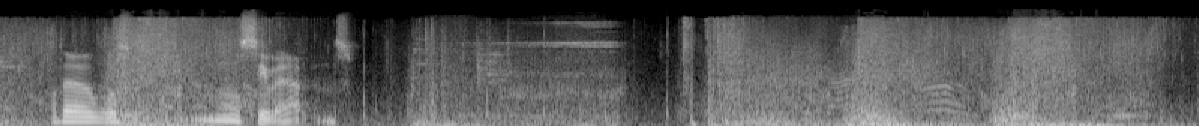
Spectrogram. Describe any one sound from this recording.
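A blade slashes and strikes flesh with a wet thud.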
